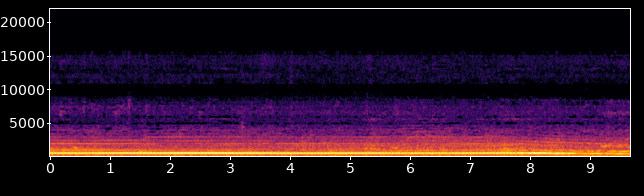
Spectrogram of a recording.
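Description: Warning siren sounding the alert before a building demolition: a steady wail on two held pitches that starts to slide down in pitch about eight seconds in as it winds down.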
